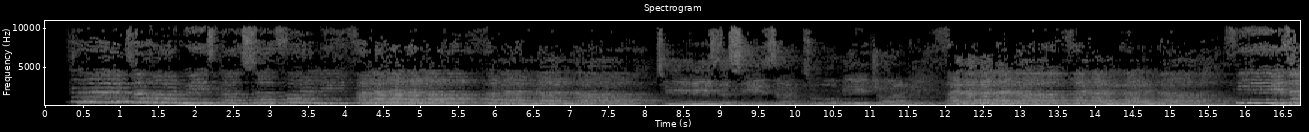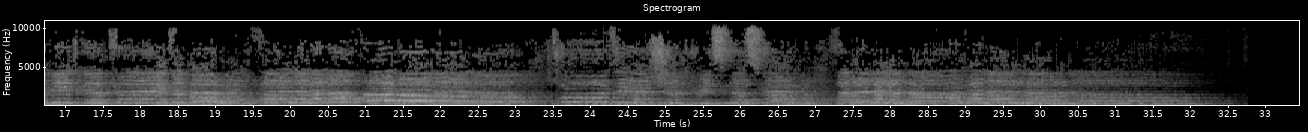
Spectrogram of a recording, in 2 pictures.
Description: Genre-Style-Form: Choir ; Christmas song
Type of Choir: SATB  (4 mixed voices )
Source of text: traditional Welsh carol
